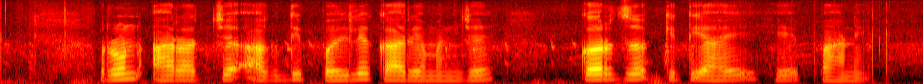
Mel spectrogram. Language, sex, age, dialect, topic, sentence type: Marathi, male, 31-35, Northern Konkan, banking, statement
